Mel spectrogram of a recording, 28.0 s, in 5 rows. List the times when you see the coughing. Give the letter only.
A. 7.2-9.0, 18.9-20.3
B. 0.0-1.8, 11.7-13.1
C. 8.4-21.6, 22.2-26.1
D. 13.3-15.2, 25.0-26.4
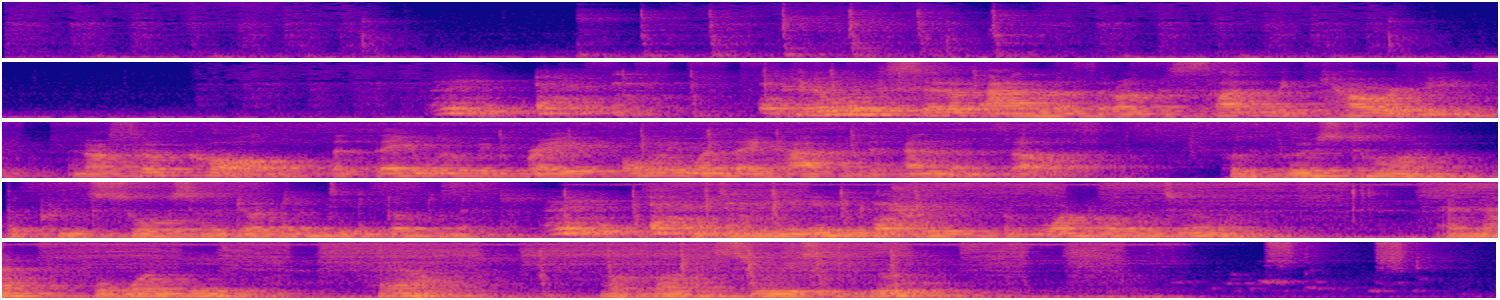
A.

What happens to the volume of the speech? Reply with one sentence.
The volume of the speech stays about the same.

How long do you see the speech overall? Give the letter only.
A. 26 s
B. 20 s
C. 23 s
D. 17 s
D.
